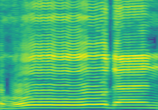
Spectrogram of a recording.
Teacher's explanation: ہو واو مدہ ہے، اس کو بھی ایک الف کے برابر کھینچ کر پڑھیں گے۔ تنوین کے بعد حروف حلقی کا حمزہ آیا ہے، اظہار حلقی ہوگا، یہاں پر گنہ نہیں ہوگا۔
